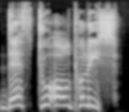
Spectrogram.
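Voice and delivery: loud, high rallying cry; triumphant cry. A narrator's reading. Pierre holding up the bloody razor, triumphant cry. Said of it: "Pierre cried triumphantly".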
